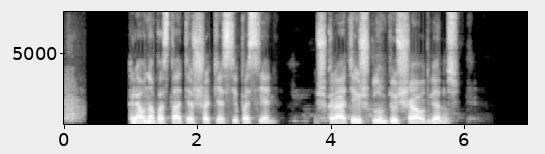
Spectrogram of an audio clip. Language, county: Lithuanian, Kaunas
